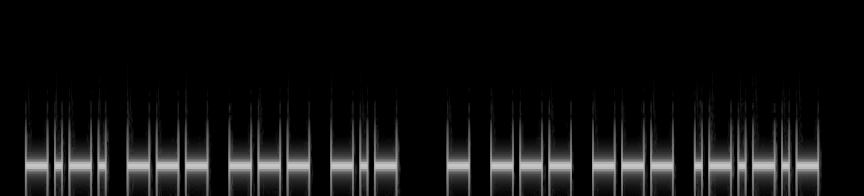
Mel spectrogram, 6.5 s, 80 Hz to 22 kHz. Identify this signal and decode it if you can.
Morse code, heard as a keyed tone, about 22 wpm, 700 Hz. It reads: COOK TOO.
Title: Sentences from Top 700 Words 22wpm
